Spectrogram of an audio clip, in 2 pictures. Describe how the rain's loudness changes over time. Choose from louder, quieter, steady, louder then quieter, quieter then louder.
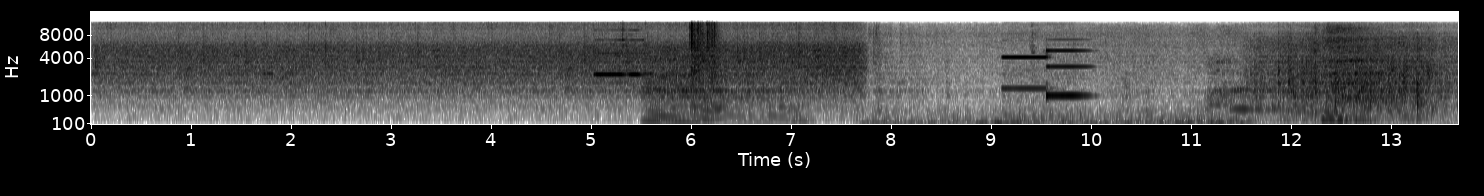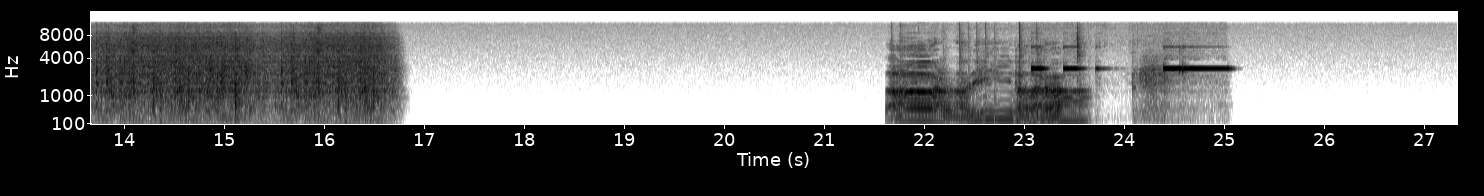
louder.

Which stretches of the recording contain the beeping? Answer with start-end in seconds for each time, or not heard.
5.0-6.3, 9.1-10.1, 23.1-25.1.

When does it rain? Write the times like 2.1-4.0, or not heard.
0.0-16.8.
